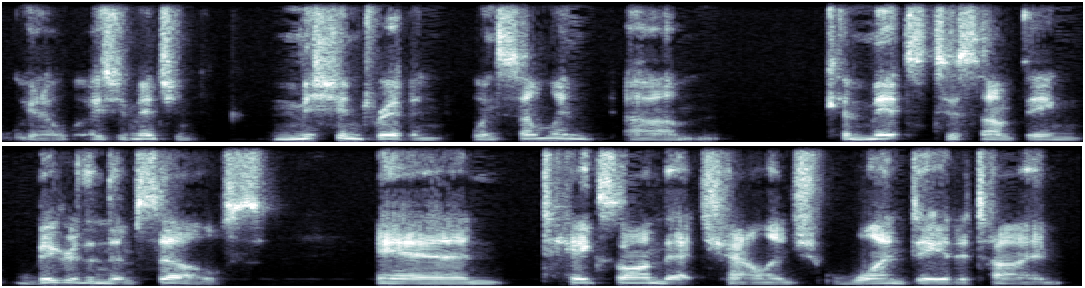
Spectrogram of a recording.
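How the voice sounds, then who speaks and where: A man's voice: deep voice, a little slow, breathy edge, no echo. A man co-hosting a podcast as a running coach, giving casual motivational talk.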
